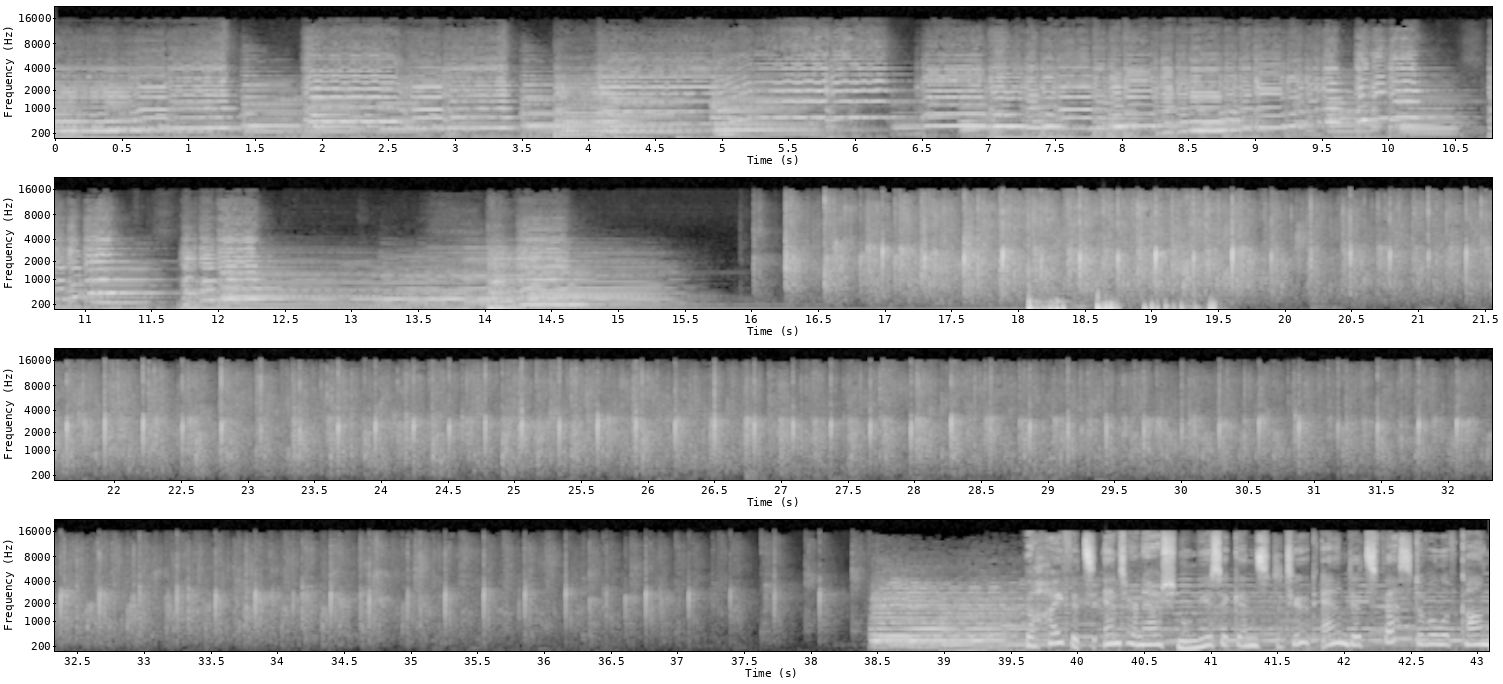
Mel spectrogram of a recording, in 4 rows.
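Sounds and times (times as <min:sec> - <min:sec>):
audience applauding: 0:16.0 - 0:38.6
heavy low thumps: 0:18.1 - 0:19.6.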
